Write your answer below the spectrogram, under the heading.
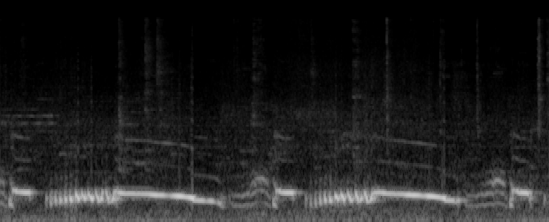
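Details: A ringneck dove in routine training, an albino white bird paired with a local one, gives two coo phrases in a small room. Each is a throaty roll that slides into a long, slowly sinking note, followed by short clipped notes.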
